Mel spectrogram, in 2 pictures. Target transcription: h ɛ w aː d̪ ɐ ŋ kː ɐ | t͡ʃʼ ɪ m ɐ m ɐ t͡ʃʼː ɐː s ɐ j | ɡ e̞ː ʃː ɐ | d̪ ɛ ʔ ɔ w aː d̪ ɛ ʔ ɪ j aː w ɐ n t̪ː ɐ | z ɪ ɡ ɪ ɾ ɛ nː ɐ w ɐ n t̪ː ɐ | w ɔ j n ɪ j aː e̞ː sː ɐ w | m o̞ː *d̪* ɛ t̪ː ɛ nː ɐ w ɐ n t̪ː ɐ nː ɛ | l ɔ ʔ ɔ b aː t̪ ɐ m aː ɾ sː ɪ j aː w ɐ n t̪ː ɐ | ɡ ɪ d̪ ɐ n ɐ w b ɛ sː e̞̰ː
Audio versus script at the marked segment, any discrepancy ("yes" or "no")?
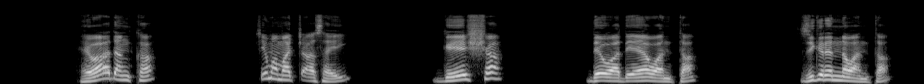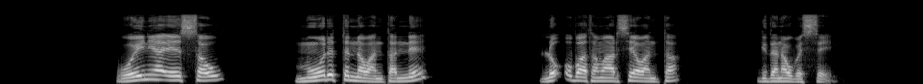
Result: no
